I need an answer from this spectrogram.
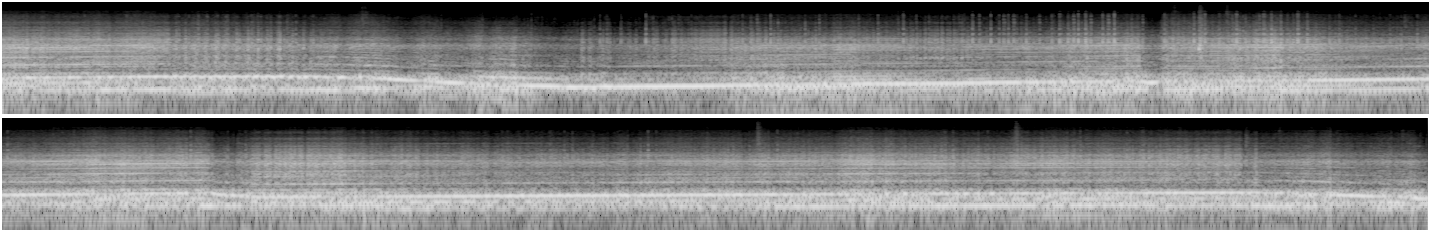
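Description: Honda Civic race car's four-cylinder engine heard from inside the cabin, running hard under load on track. Its pitch falls about four seconds in, then climbs slowly, drops a step around sixteen seconds and falls again near the end. A short sharp click comes around eleven and a half seconds.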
